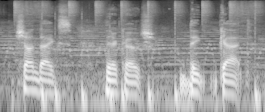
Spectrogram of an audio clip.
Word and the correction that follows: Dyche: Did I say that right? – Not quite, but that's all right. – Well, we'll correct me. – Dyche? – Yeah.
